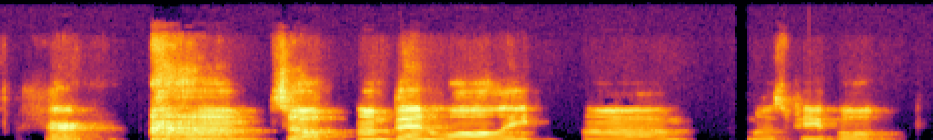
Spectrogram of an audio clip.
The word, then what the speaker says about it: Whalley: today and then sure um so i'm ben wally um most people mispronounce it as whaley but it is what it is um so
